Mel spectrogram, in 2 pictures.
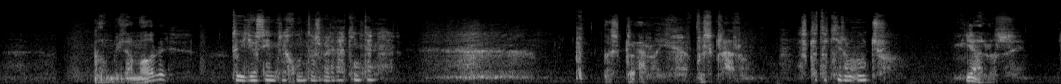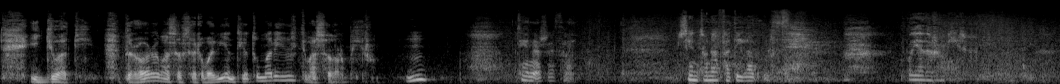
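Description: A man speaks softly and warmly, close by.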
